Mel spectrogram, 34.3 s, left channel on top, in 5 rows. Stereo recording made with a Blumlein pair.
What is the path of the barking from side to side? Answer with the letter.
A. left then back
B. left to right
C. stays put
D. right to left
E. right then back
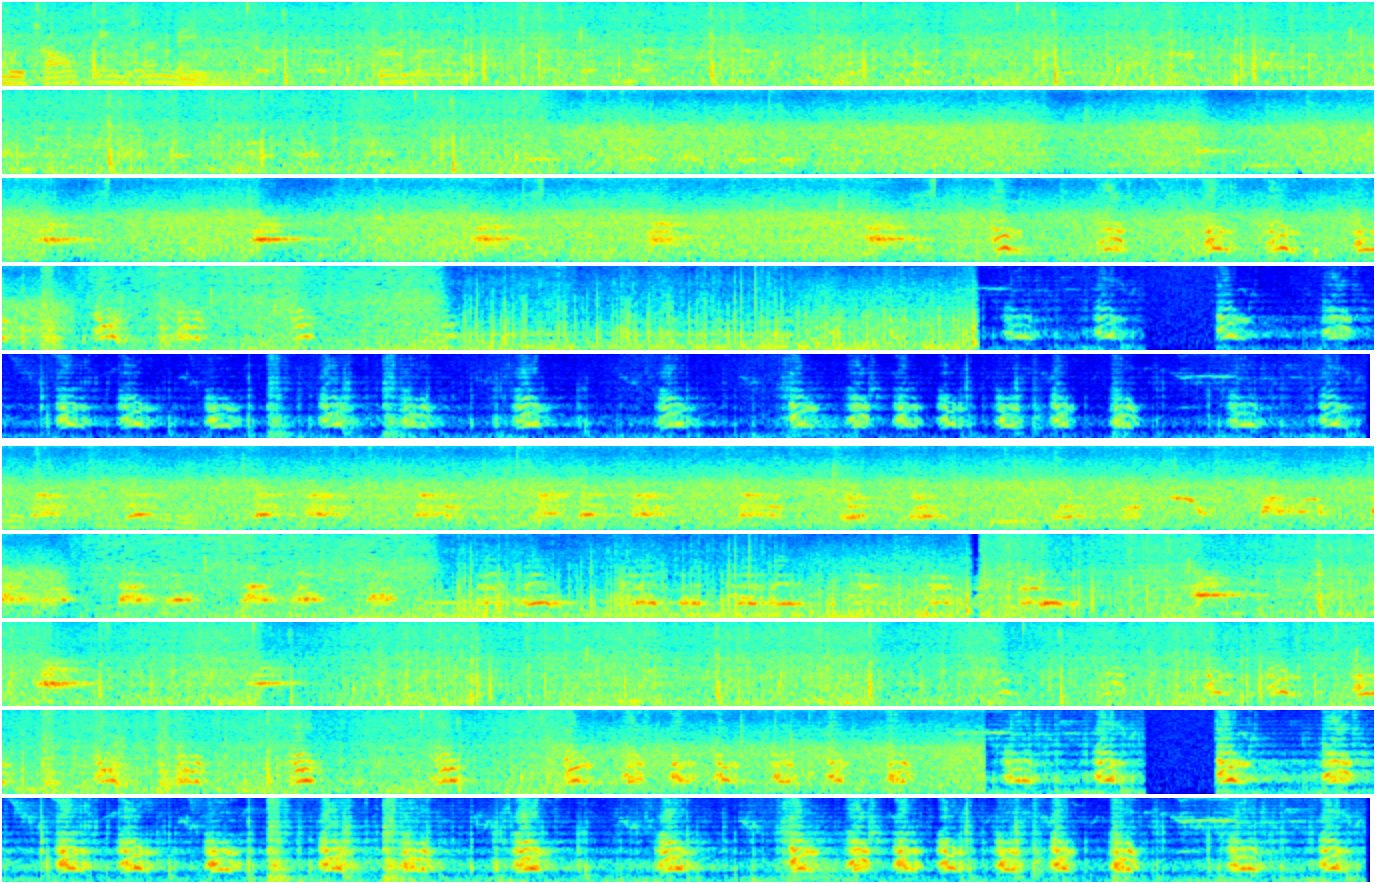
A.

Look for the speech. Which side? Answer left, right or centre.
left.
